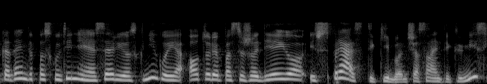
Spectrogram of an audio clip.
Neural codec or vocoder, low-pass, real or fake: codec, 16 kHz, 0.8 kbps, ZipCodec; 7.2 kHz; fake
